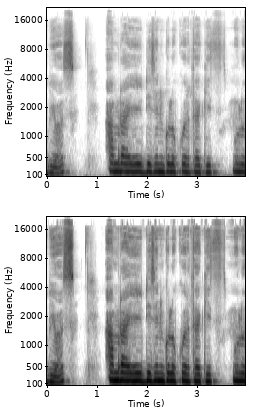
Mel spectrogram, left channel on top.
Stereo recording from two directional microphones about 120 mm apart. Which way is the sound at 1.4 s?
60° right (ahead or behind).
